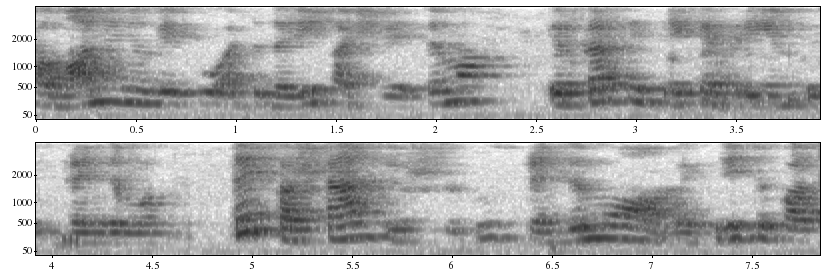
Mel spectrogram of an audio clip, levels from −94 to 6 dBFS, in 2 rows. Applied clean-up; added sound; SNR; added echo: none; none; none; none.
